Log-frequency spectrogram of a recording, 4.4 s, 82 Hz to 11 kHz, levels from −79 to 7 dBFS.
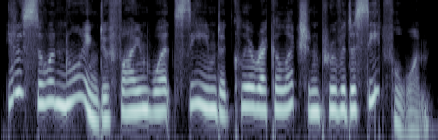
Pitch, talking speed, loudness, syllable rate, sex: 245 Hz, 205 wpm, -15 LUFS, 5.6 syllables/s, female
